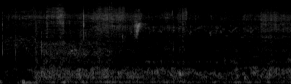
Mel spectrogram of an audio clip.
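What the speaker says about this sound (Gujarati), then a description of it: "પાણી ચાલુ છે" Irrigation water runs steadily into a pearl millet field, a continuous soft trickling wash with one brief louder splash midway.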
